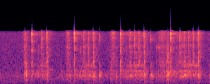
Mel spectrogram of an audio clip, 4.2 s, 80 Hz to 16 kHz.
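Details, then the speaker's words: Stromberg Carlson 2-1553 rotary wall telephone after repair, final checks dialing numbers into an analyzer: quick even click trains with short pauses, dial that came in locked up now returns smoothly and properly. "rotary is proper now and it is a lot smoother it didn't turn it all when it came in it was locked up"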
